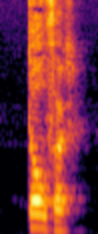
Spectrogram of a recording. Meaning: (noun) something enchanting, (figurative) magic; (verb) inflection of toveren: 1. first-person singular present indicative 2. second-person singular present indicative 3. imperative
- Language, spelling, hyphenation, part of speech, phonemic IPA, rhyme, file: Dutch, tover, to‧ver, noun / verb, /ˈtoː.vər/, -oːvər, Nl-tover.ogg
